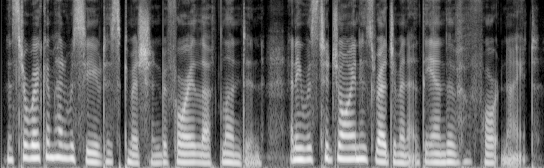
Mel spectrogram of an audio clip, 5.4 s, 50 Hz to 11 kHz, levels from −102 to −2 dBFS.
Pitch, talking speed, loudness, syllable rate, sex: 190 Hz, 255 wpm, -17 LUFS, 6.7 syllables/s, female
